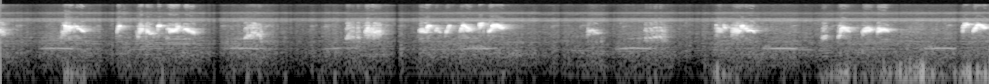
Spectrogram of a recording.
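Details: Red-whiskered bulbul, moult nearly finished, practising its song: short bubbly warbled phrases of rising and falling whistled notes, given in bursts with brief pauses, over a faint steady high whine and soft low tones.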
